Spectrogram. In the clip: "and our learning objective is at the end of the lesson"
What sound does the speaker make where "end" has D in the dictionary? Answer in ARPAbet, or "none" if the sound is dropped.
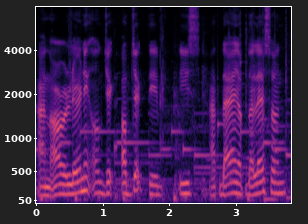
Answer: none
